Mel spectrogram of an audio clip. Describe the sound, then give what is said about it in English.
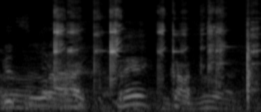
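Glasses of local homemade raki clink together in a toast with musicians in Permet, Albania, two bright ringing chinks in quick succession amid a bustle of overlapping voices and cheerful chatter. “And the musicians have invited us to a round of raki. So I think it's time to say cheers in Albanian.”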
